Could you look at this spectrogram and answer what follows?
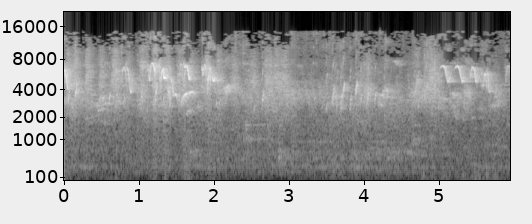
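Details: Yasmin bird singing a quick, high chatter of chirps repeated about three times a second, with a fuller burst in the first two seconds and another near the end.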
